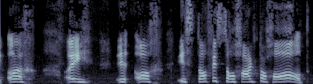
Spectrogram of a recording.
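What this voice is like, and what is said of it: Put-on German accent. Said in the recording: “That's your German impression? ... That's my German impression.”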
